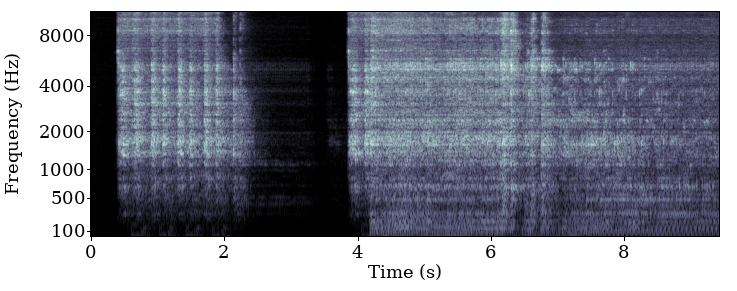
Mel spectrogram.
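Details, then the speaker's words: Yamaha V Star 1100 bobber V-twin with open pipes, starting, stalling, restarting then blipped; irregular popping and banging backfire through exhaust from running too lean. "If you can hear that backfiring there. Bit poppy and banging. I'm running too lean."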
